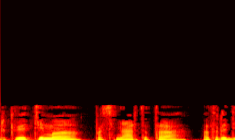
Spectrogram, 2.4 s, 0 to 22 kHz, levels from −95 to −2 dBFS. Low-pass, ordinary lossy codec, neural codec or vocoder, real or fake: 5.4 kHz; MP3, 24 kbps; none; real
